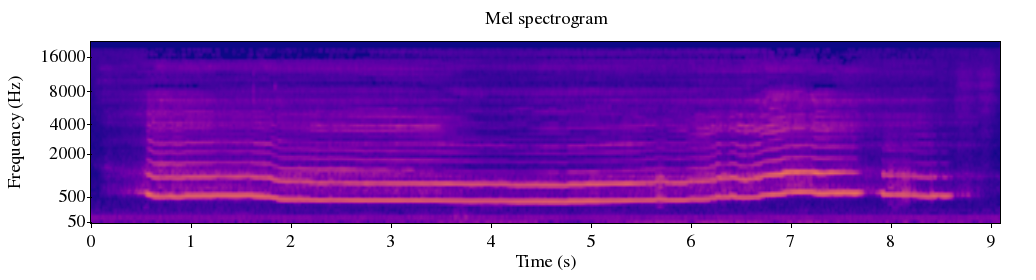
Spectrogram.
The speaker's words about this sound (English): There's a scream here called "I'm drowning in a well. Please come help me." Here, listen to this one.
